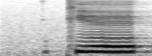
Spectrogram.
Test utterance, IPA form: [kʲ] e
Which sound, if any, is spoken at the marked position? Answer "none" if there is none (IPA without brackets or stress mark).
kʲ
